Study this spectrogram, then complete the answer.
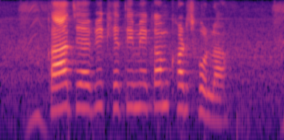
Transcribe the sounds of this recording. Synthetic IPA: kad͡ʒɛbikʰet̪imekəmkʰəɾt͡ʃɦola

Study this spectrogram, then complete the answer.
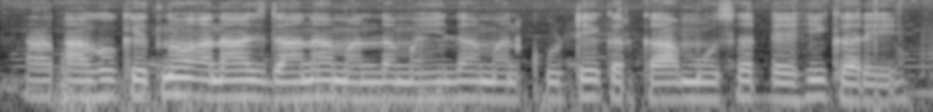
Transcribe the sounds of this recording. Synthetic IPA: aaːɡokɪt̪noɐnaːd͡ʒd̪aːnamənlaməɦilamənkʰuːʈekəɾkaːmːuːsəɾɖeɦikəɾeː

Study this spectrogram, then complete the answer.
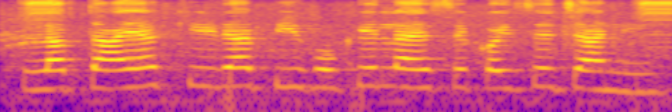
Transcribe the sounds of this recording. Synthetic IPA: ləb̚t̪ajakiɽabiɦokʰelaesekɔised͡ʒani

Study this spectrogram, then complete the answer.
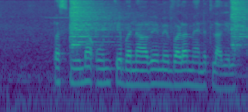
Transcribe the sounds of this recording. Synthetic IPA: pɐsmiːlaʔʊnkebɐnaːwemẽbɐɽamɛɦnət̪laːɡeːl

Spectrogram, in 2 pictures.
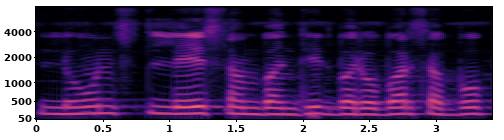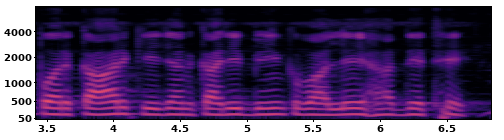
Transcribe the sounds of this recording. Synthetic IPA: loːnslesə̃mbə̃nd̪ʱɪt̪bəɾoːbəɾsəbõpəɾkaːɾked͡ʒaːnkaːɾibɛ̃ːŋkʋaːleɦad̪et̪ʰeː

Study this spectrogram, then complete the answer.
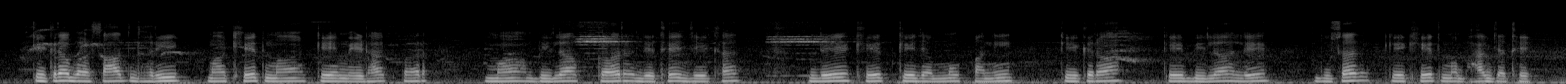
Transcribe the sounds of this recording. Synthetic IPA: keːkɾabəsaːt̪ɡʱəɾimãkʰeːt̪mãkemeɽʱakpəɾ | mãbilakəɾd̪et̪ʰed͡ʒekʰa | lekʰeːt̪ked͡ʒəmːopaːni | keːkɾa | kebilale | d̪usəɾkekʰeːt̪mãbʱaːɡd͡ʒat̪ʰe

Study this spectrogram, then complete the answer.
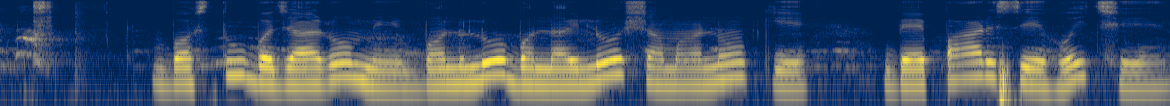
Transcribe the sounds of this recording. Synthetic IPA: bəst̪ubəd͡ʒaɾõmebənlobənəɪlosəmanoke | bjɛpaɾseɦojt͡ʃʰɛ

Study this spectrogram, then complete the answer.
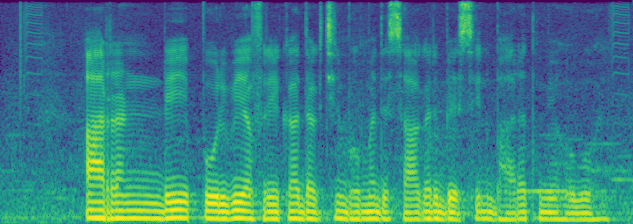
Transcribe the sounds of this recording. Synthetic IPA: aːɾəɳɖipuːɾwiəpʰɾiːkad̪əkʃɪnbʱuːməd̪saːɡəɾbeːsɪnbʱaːɾət̪mẽɦoːboɦɛː

